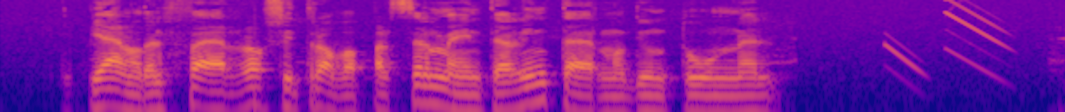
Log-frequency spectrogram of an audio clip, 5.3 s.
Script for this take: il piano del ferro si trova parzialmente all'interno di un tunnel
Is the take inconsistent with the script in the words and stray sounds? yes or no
yes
